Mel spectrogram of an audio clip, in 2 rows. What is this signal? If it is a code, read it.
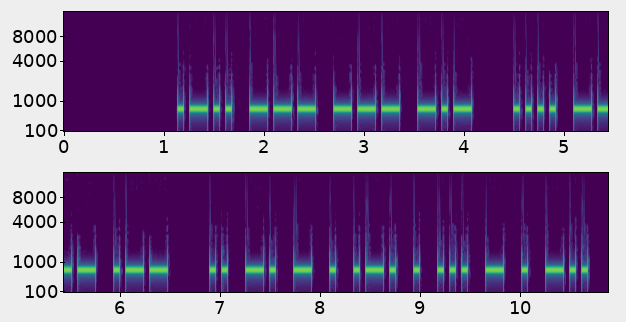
Morse code, heard as a keyed tone, about 20 wpm, 700 Hz. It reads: LOOK HOW INTERESTED
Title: Sentences from Top 1400 Words 20wpm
